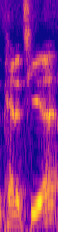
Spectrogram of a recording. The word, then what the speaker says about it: Panettiere: And it starred Hayden Panettiere.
